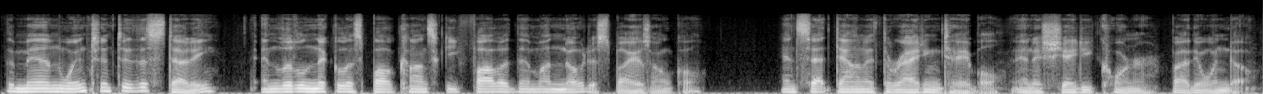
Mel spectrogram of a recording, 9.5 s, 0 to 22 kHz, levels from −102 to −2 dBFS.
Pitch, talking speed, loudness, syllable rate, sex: 105 Hz, 190 wpm, -17 LUFS, 5.8 syllables/s, male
